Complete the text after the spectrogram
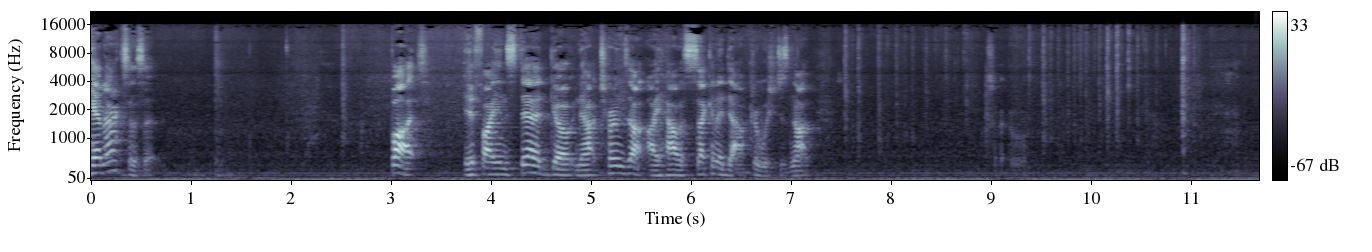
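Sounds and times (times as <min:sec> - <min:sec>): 
speech: 0:00.0 - 0:00.8, 0:03.0 - 0:07.4
typing on a QWERTY computer keyboard while working in a virtual machine: 0:07.6 - 0:11.1.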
